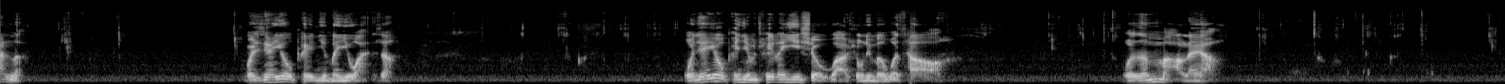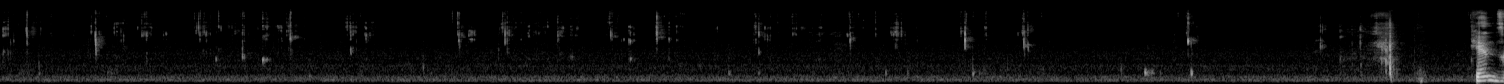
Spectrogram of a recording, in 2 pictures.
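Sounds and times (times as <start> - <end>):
low steady hum: 0.0 - 30.0
person chewing food: 0.6 - 1.5, 4.2 - 6.9, 9.6 - 11.3, 12.5 - 25.6, 26.2 - 27.2.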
